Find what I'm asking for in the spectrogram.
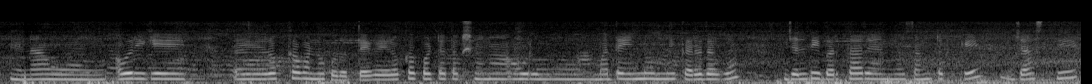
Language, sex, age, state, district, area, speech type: Kannada, female, 18-30, Karnataka, Gadag, urban, spontaneous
